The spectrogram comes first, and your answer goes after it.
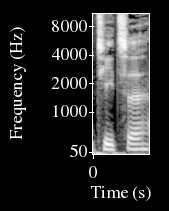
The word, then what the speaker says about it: Tizza: Mr. Tizza, rhymes with pizza.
